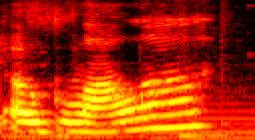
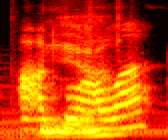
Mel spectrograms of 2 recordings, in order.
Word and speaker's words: Oglala: But if you do visit Nebraska, you can visit Toadstool Geological Park, which is in the Oglala. How would you say this? O-G-L-A-L-A. – Oglala? – Yeah. – Oglala, that's probably Oglala. Better than Oglala.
